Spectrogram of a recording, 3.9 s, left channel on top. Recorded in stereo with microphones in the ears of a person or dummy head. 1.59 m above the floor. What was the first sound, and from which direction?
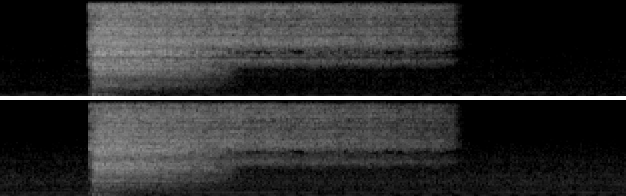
A hiss, 45° left (ahead or behind).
